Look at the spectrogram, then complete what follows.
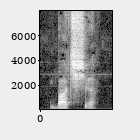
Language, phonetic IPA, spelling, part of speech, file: Polish, [ˈbat͡ɕ‿ɕɛ], bać się, verb, Pl-bać się.ogg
